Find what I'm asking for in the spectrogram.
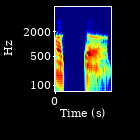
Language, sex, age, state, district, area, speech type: Nepali, female, 60+, West Bengal, Jalpaiguri, urban, conversation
